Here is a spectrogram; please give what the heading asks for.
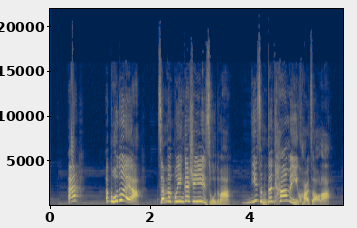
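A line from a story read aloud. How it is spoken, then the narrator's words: Belated startled shout. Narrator (Chinese): 苗阿飘才反应过来，叫道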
